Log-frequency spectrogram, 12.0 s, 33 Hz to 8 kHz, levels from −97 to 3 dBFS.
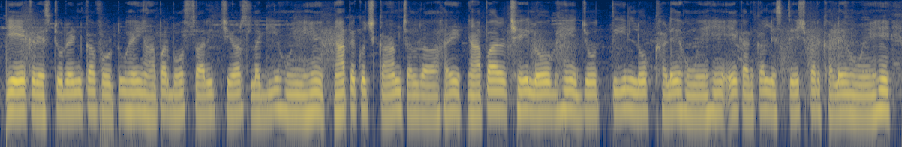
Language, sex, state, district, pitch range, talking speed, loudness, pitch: Hindi, male, Jharkhand, Sahebganj, 120-130 Hz, 195 wpm, -22 LUFS, 125 Hz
